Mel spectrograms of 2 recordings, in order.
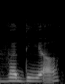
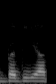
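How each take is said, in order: First: The word begins with a V sound. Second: The word begins with a B sound. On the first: This is how people from some other areas say it. "some people would say Vadia" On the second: This is how the speaker's own area says it. "I would say Badia"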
